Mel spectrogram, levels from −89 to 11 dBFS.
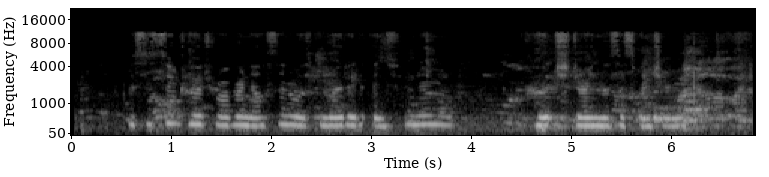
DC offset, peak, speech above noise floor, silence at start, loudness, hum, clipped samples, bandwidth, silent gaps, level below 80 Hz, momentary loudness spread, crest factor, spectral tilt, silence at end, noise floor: under 0.1%; -12 dBFS; 29 dB; 0.1 s; -30 LUFS; none; under 0.1%; 11.5 kHz; none; -68 dBFS; 12 LU; 18 dB; -6.5 dB/octave; 0 s; -59 dBFS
